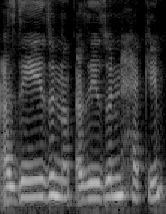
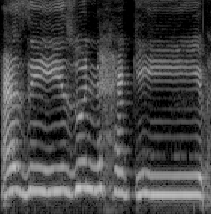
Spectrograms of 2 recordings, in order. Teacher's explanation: തെൻവീനിലുള്ള നൂനിന്റെ സൗണ്ടിനെ വ്യക്തമായിട്ട് കേൾപ്പിച്ചിട്ട് മണിക്കാതെ ഓതുട്ടോ അസീസ വ്യക്തമായിട്ട് കേൾപ്പിക്കണം അസീസ അസീസ ഹക്കീം മണിച്ചിട്ട ഓതരുത് അസീസു ഹക്കീം ഹ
